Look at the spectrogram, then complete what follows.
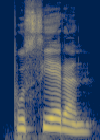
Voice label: "pusieran", Spanish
